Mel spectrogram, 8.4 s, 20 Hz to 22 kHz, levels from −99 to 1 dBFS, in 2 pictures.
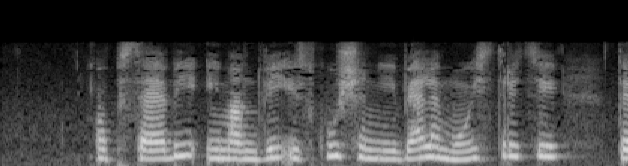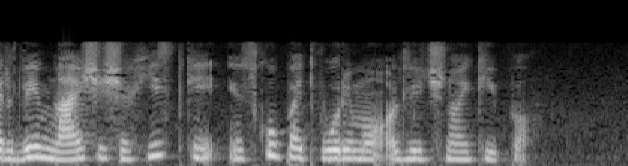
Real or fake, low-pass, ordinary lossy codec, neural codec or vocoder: fake; 19.8 kHz; AAC, 24 kbps; vocoder, 44.1 kHz, 128 mel bands every 256 samples, BigVGAN v2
